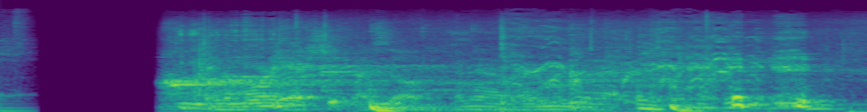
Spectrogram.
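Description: A short silence, then people talking indistinctly with music playing.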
